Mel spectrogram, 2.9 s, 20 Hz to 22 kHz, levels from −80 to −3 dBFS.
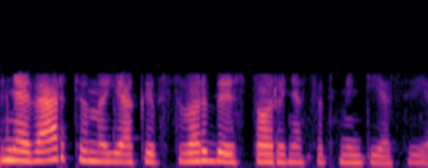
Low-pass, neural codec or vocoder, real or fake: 3.6 kHz; none; real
